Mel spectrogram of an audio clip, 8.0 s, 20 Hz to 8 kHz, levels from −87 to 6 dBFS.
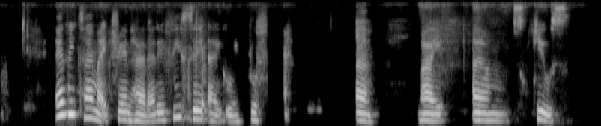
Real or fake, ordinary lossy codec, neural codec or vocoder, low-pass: fake; none; codec, 16 kHz, 4 kbps, X-Codec, HuBERT features, trained on general audio; 7.2 kHz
